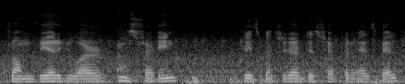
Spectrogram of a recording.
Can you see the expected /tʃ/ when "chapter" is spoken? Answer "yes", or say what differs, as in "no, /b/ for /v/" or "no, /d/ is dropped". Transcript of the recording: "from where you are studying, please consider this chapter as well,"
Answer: no, /ʃ/ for /tʃ/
